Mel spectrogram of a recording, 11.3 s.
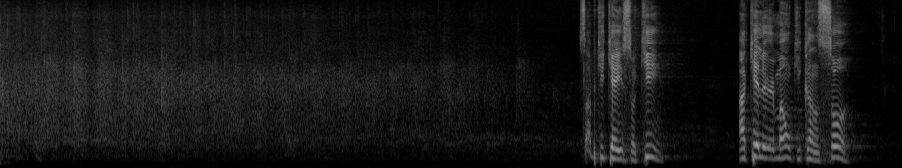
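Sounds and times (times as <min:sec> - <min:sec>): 
audience applause from a large crowd: 0:00.0 - 0:06.6
speech: 0:07.3 - 0:08.4, 0:09.2 - 0:10.7.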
